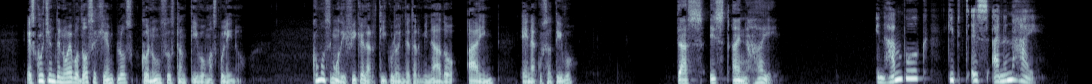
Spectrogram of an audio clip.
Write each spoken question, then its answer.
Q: ¿Cómo se modifica el artículo indeterminado ein en acusativo?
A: El artículo indeterminado masculino ein pasa a ser einen.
